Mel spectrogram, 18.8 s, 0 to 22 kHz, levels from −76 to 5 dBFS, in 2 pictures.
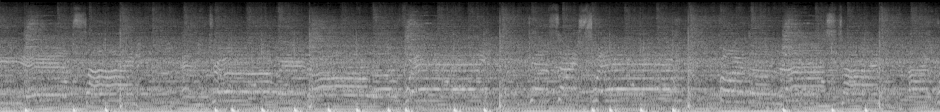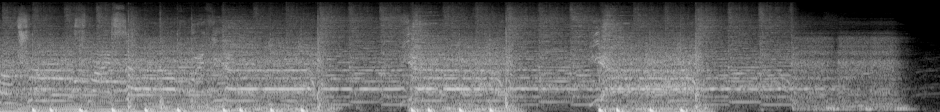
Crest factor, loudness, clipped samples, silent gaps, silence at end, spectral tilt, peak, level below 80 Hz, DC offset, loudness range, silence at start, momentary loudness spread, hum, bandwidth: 12 dB; -13 LUFS; under 0.1%; none; 0.25 s; -4 dB/octave; 0 dBFS; -18 dBFS; under 0.1%; 2 LU; 0 s; 7 LU; none; over 20 kHz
